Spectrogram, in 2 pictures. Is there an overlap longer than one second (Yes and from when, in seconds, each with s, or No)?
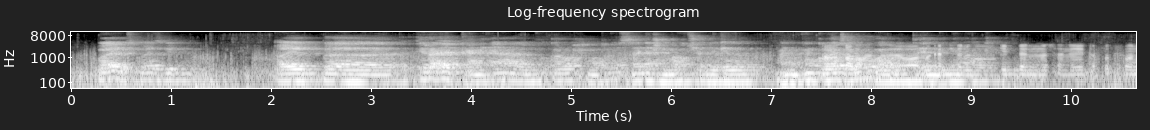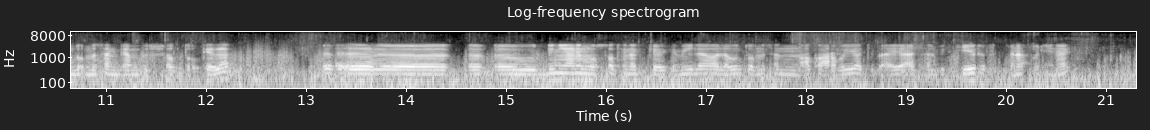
Yes, from 7.5 s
